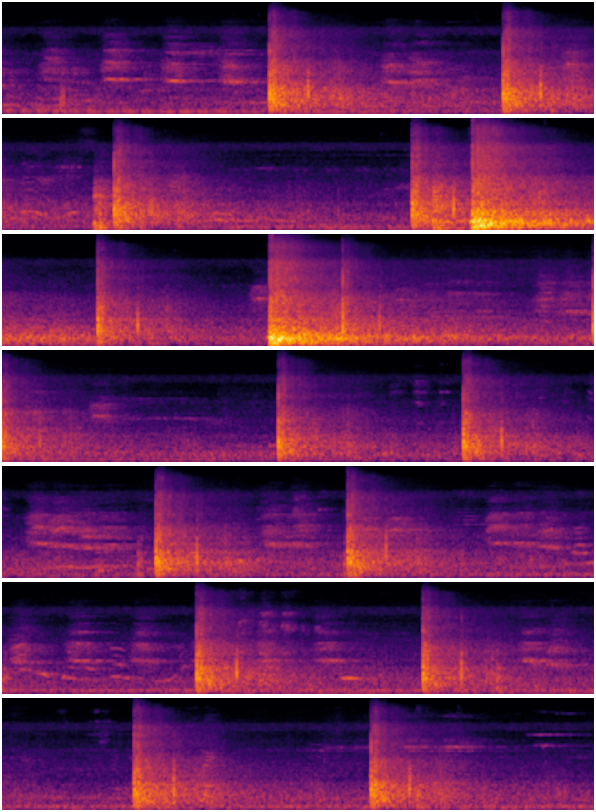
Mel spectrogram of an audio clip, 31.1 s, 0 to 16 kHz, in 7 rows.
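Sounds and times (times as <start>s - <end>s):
fireworks bangs echoing: 1.9s - 22.5s, 23.5s - 31.0s.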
